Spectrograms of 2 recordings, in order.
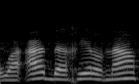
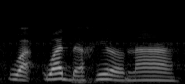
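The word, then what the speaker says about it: وأدخلنا: Wa adkhilna fi rahmatik, tidak dibaca wadkhilna.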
